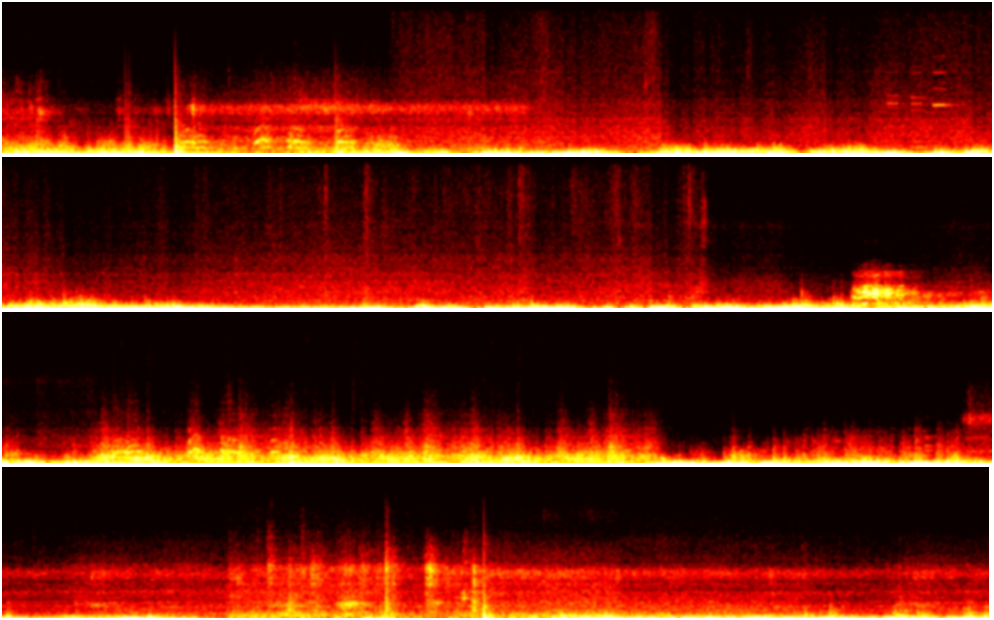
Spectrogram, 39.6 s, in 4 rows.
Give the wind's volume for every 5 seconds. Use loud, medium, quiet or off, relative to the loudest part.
loud, loud, loud, loud, loud, loud, medium, loud.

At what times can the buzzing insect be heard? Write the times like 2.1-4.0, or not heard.
0.0-5.3, 29.4-39.5.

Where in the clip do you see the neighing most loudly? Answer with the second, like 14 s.
19 s.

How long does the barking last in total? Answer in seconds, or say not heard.
4 s.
